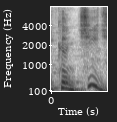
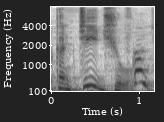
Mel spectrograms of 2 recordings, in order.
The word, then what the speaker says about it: Cantillo: O Victor Cantillo, ele é colombiano, a gente chama ele de Cantide. – Ah, eu já falei errado. – Não. Você falou em português. – Eu falo como tá escrito. – Mas em português, mas na Colômbia ele é chamado de Victor Cantillo.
